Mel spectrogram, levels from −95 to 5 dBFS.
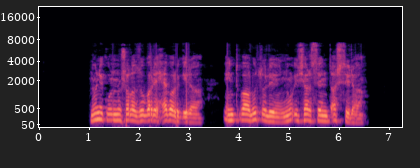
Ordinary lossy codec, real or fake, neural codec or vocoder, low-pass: AAC, 48 kbps; fake; codec, 16 kHz, 16 kbps, FreqCodec, larger model; 7.2 kHz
